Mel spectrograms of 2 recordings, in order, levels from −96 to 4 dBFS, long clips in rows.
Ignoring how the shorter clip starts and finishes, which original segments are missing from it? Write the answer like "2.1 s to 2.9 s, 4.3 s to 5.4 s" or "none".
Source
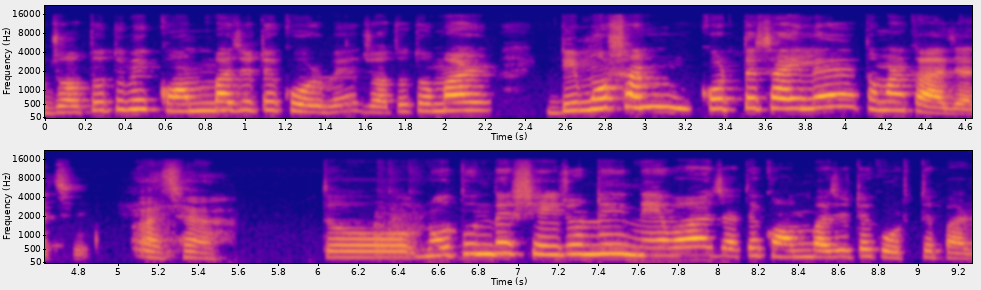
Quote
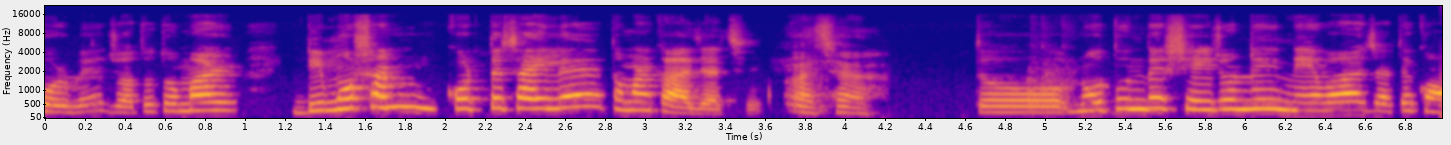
4.8 s to 4.9 s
